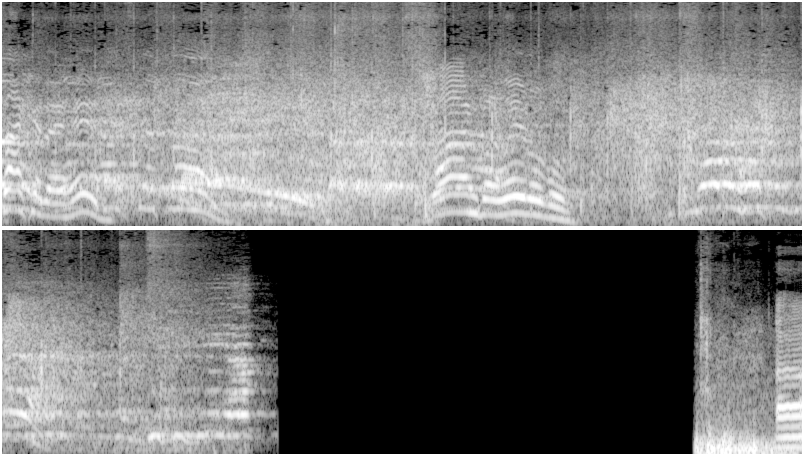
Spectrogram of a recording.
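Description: A group of people shouting and cheering in a large gym hall, with hand clapping and sharp slaps among the voices. The sound cuts off abruptly about eight seconds in, and loud electronic music with a heavy beat starts near the end.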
